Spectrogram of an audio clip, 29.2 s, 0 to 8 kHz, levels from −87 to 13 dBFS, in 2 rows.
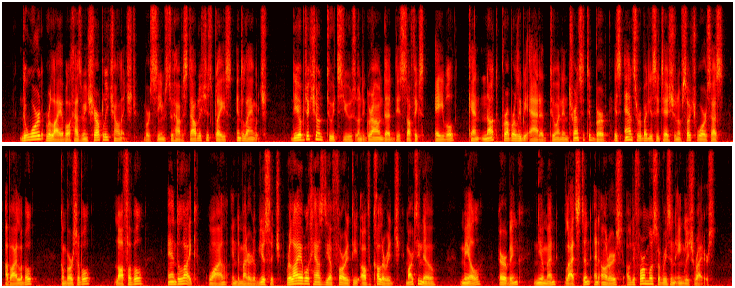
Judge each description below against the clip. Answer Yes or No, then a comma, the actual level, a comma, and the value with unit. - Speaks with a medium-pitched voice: No, low, 105 Hz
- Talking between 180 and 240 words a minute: No, average, 165 wpm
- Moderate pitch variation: No, wide, 6.0 semitones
